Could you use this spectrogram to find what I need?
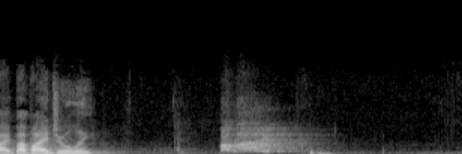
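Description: A middle-aged woman speaks warmly and close to a microphone.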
